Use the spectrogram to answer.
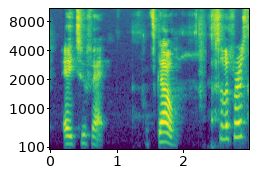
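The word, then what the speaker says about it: étouffée: It's always pronounced the same, etouffee.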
